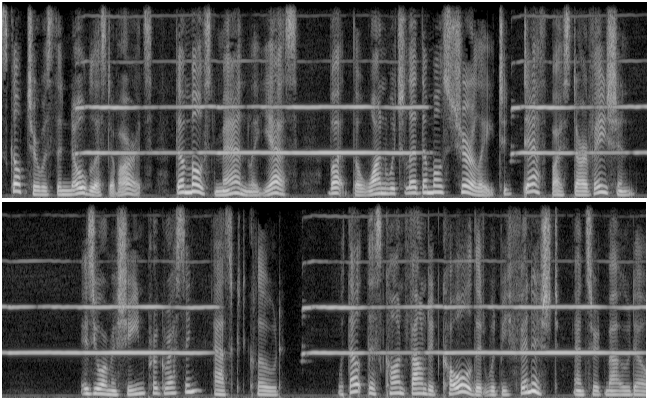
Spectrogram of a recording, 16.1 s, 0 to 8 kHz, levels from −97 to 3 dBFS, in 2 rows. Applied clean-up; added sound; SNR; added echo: none; Wind instrument, woodwind instrument; 5 dB; none.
